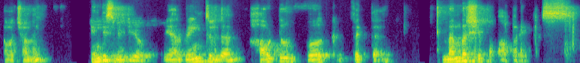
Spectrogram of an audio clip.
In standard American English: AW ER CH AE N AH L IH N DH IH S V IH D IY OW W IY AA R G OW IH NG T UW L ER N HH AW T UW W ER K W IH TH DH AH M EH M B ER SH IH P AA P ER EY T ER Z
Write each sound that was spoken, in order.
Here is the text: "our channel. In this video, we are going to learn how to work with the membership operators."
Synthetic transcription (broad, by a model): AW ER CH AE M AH N IH N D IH S V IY D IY OW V IY AA R G OW IH NG T UW L ER N HH AW T UW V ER K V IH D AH M EH M B ER SH IH P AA P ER EY T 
